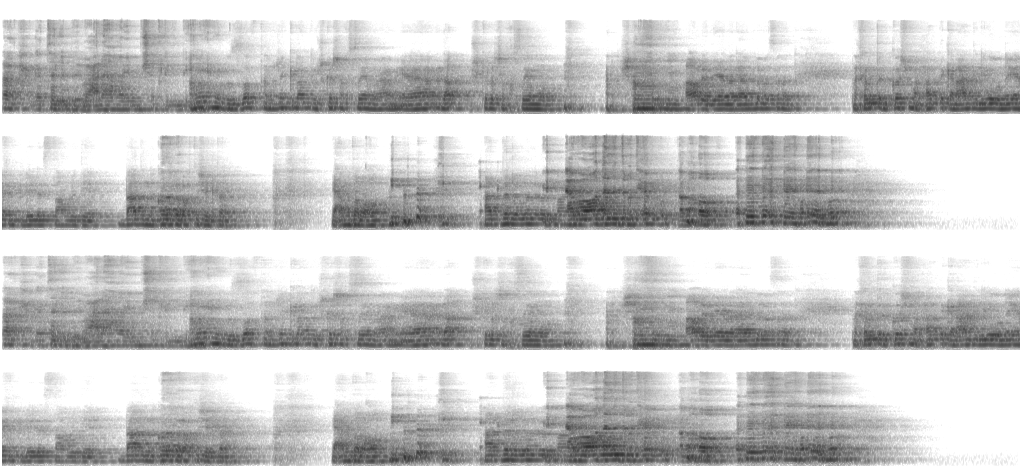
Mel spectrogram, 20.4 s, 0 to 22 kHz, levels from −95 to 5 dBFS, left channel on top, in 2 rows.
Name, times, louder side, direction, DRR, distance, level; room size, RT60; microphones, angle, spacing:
voice 1, 0.0-2.2 6.3-7.0 11.8-12.0 14.1-14.2 14.5-14.6 15.6-18.6, left 1 dB, 65° left, 3 dB, 0.8 m, -26 dB
voice 2, 1.9-5.7 6.0-6.4 6.8-12.4 12.9-13.1 13.5-14.0 15.0-16.0 16.4-16.7 18.1-18.6, left 2 dB, 30° left, 0 dB, 0.5 m, -28 dB
4.8 x 4.5 x 4.9 m, 1.0 s
head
